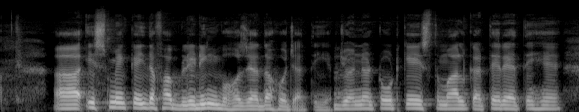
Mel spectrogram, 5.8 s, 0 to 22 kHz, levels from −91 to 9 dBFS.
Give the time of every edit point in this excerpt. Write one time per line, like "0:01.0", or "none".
0:03.3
